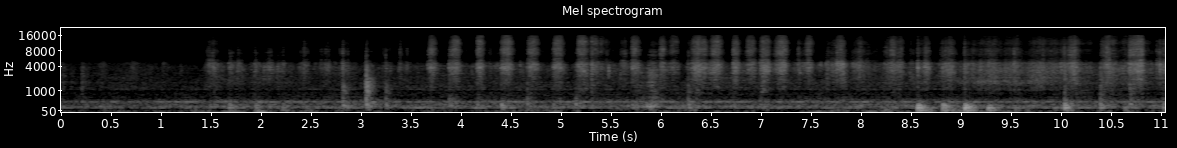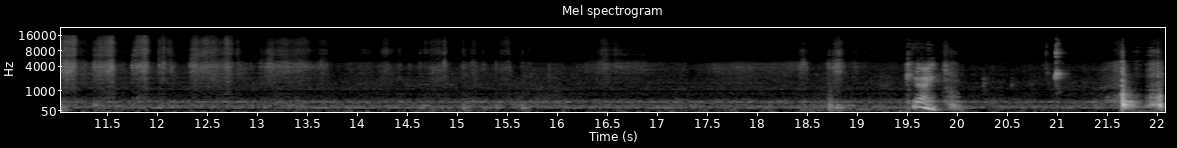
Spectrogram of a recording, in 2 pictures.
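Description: Gloved fingers rubbing and pressing peel ply down onto wet epoxy filler: a long run of quick faint crackles and scratches over a steady low hum.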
